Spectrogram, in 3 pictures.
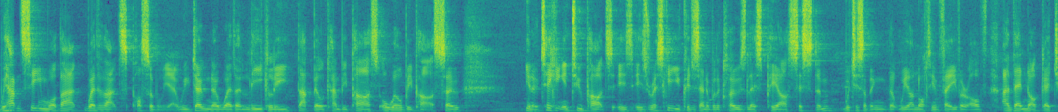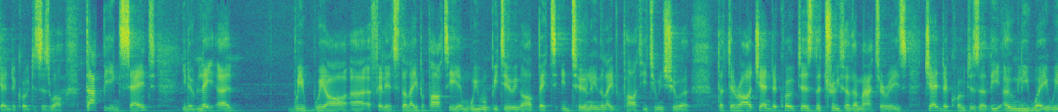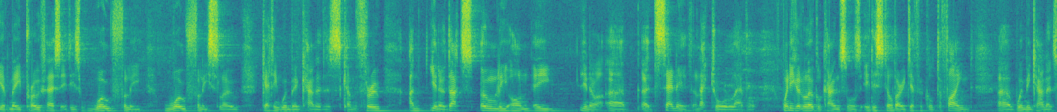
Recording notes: We recorded this podcast in front of a live audience at The Place, Newport as part of the 2023 Newport Rising Festival.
